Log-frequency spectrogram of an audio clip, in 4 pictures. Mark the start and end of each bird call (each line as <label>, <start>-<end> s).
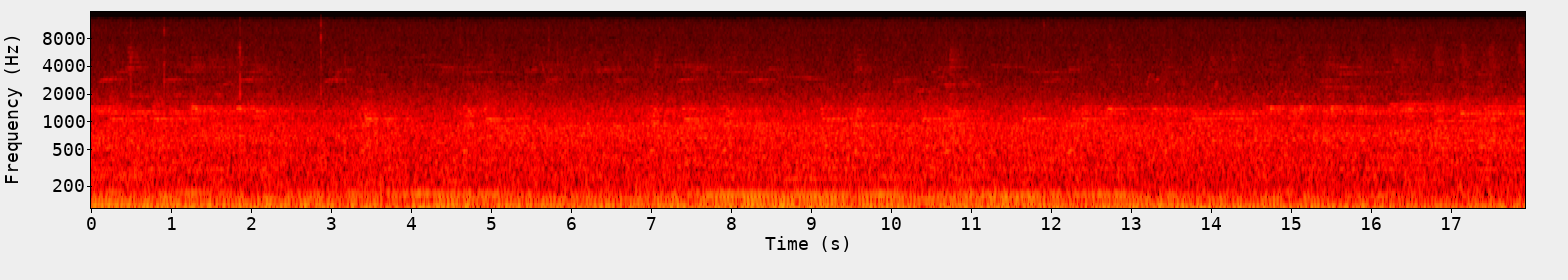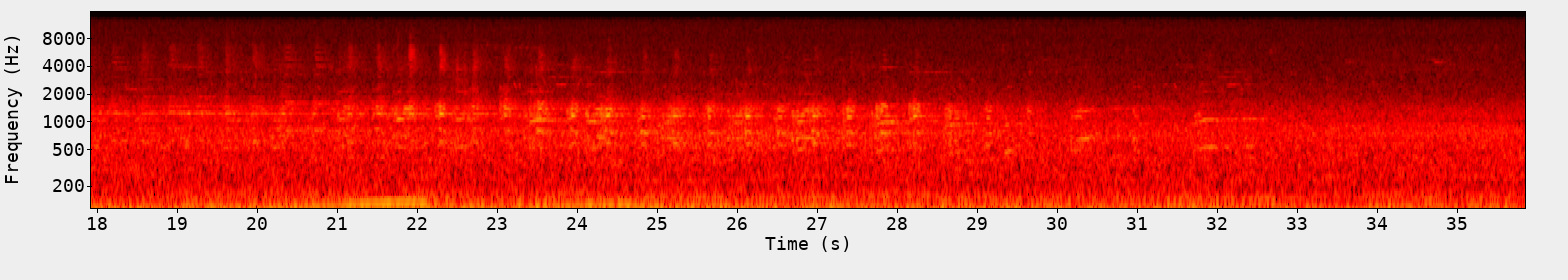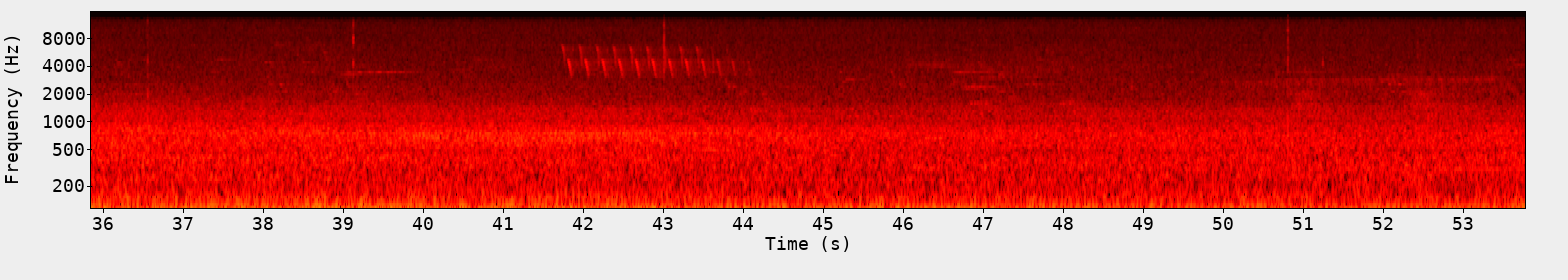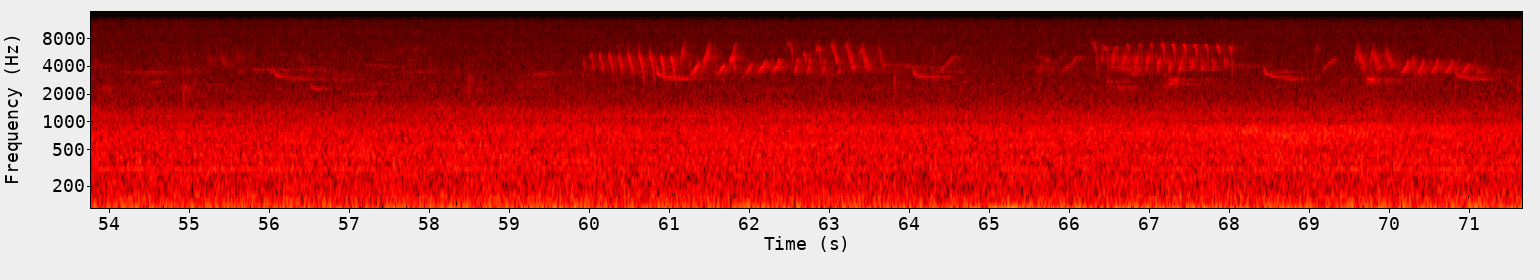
Canada Goose (Branta canadensis), 0.0-33.2 s
Song Sparrow (Melospiza melodia), 37.9-41.0 s
Swamp Sparrow (Melospiza georgiana), 41.2-44.3 s
Red-winged Blackbird (Agelaius phoeniceus), 55.7-56.9 s
American Goldfinch (Spinus tristis), 59.6-71.5 s
Red-winged Blackbird (Agelaius phoeniceus), 60.7-61.4 s
Red-winged Blackbird (Agelaius phoeniceus), 63.8-64.6 s
Red-winged Blackbird (Agelaius phoeniceus), 68.3-69.0 s
Red-winged Blackbird (Agelaius phoeniceus), 70.8-71.2 s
